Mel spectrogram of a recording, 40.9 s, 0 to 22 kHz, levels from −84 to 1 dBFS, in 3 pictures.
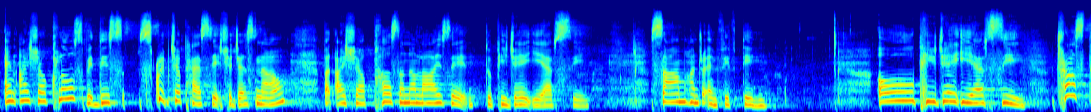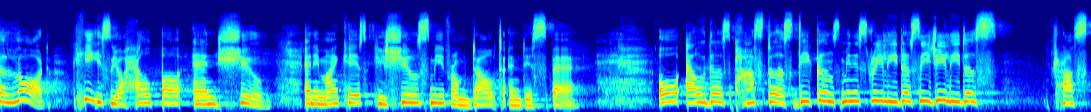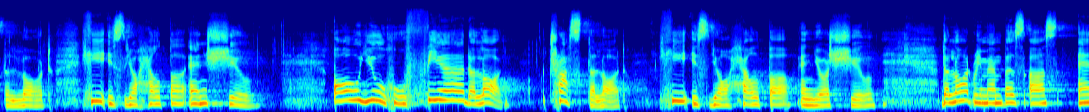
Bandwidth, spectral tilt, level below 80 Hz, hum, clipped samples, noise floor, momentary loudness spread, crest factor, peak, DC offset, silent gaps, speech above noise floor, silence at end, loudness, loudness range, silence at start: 15 kHz; -4.5 dB/octave; -76 dBFS; none; under 0.1%; -62 dBFS; 13 LU; 20 dB; -10 dBFS; under 0.1%; none; 34 dB; 0 s; -28 LUFS; 4 LU; 0.05 s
